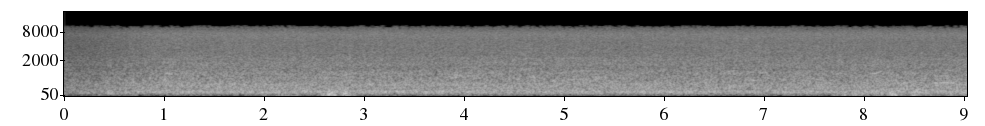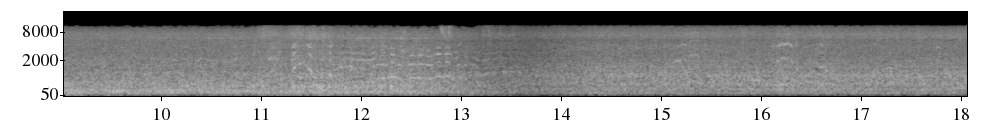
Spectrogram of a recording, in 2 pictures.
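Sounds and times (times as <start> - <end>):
water rushing in creek and waterfall: 0.0 - 18.0.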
